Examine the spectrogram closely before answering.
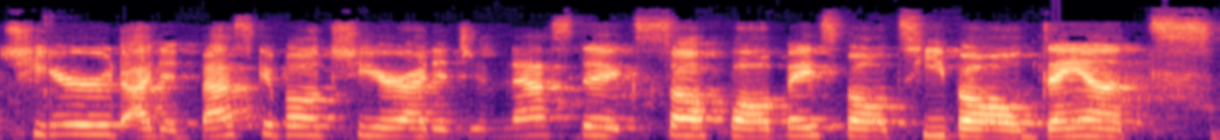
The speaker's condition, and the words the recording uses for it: None; typical speech.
